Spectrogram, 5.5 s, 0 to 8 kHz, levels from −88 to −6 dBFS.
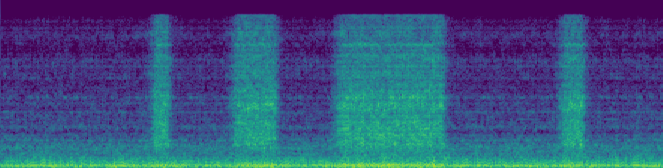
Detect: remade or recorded remade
